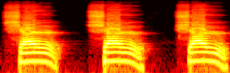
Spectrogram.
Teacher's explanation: رام شدد ہے، ہم ایک حرکت تک اس میں تکرار کریں گے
